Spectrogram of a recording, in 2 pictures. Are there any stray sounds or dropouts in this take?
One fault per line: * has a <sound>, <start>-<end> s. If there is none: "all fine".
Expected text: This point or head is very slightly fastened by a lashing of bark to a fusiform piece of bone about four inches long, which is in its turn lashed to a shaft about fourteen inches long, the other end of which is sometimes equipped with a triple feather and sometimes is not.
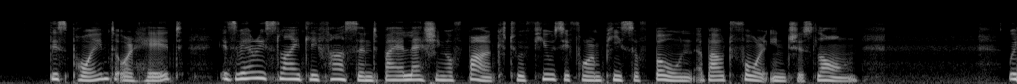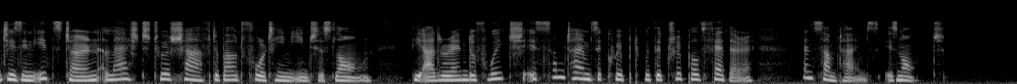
all fine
